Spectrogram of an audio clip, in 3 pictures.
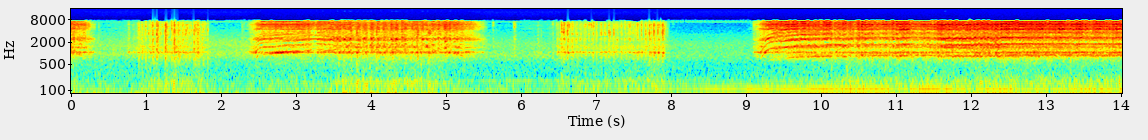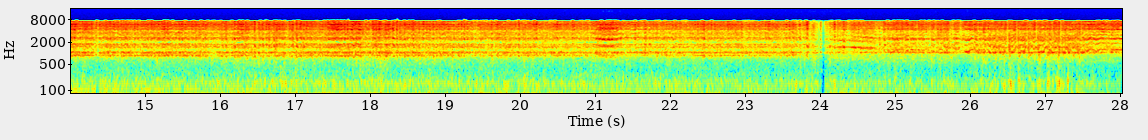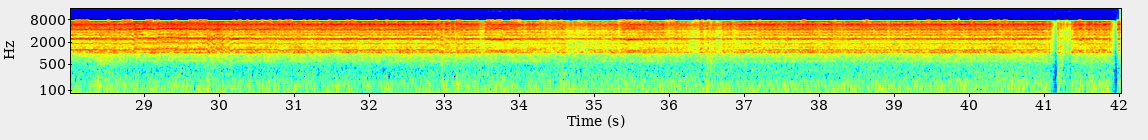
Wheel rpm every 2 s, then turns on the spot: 50, 90, 110, 20, 50, 220, 220, 230, 230, 230, 230, 230, 190, 160, 160, 160, 160, 160, 160, 160, 160.
0-2 6-8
